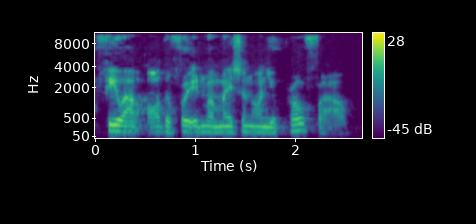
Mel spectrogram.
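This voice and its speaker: Husky-voiced man giving casual tips. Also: medium pitch, brisk. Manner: relaxed, many fillers, slightly nonstandard grammar. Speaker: real estate agent and show host. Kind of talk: casual advice talk to camera.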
